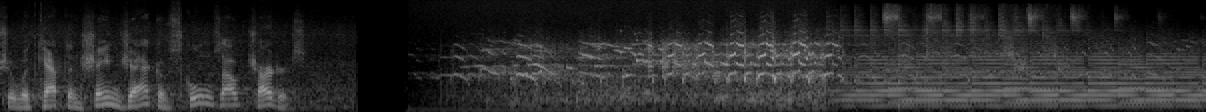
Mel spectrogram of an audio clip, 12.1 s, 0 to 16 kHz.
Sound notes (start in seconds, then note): 4.0 birds chirping; 8.3 upbeat music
